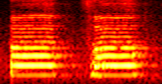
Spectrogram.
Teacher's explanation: तो अपने देखो दोनों होठ एक दूसरे को टकरा रहे हैं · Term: ओष्ठ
